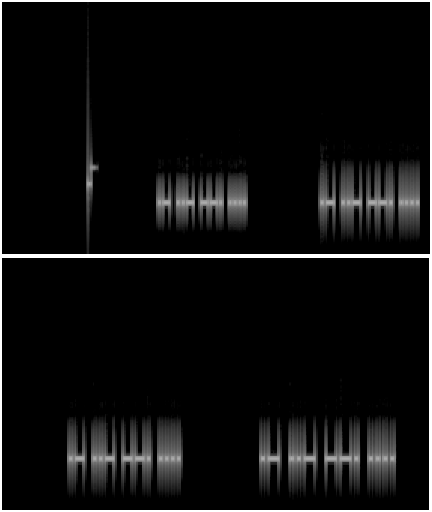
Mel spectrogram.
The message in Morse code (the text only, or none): AUGH AUGH AUGH AUGH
